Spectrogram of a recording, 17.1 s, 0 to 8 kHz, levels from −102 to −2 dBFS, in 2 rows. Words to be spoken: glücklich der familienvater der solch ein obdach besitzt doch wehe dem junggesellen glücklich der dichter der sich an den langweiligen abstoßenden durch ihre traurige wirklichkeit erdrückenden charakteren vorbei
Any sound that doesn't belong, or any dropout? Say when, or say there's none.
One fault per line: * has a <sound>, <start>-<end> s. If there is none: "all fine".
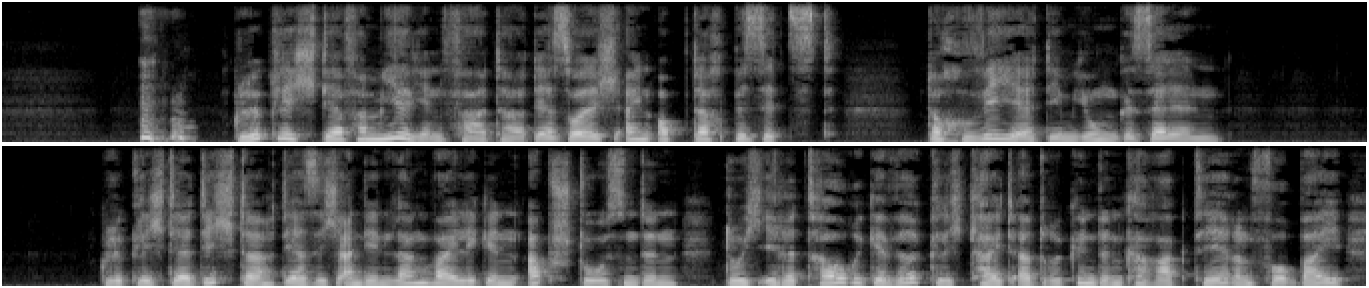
* has a laugh, 0.9-1.2 s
